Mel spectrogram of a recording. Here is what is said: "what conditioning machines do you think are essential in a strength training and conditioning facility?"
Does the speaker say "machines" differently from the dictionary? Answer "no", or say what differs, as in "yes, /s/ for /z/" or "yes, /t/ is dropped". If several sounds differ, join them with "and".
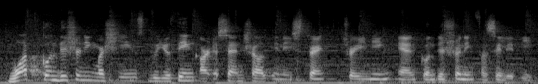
yes, /s/ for /z/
